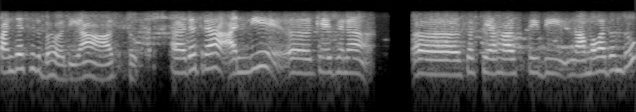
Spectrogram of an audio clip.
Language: Sanskrit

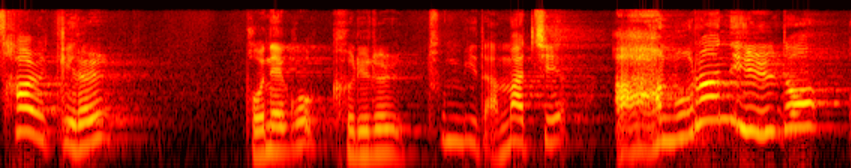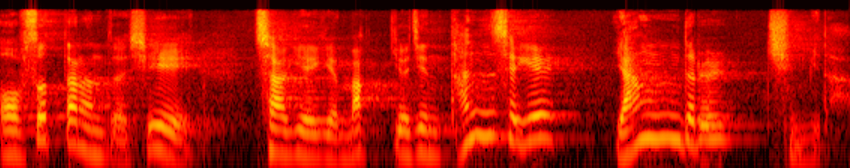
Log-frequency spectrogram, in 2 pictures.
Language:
Korean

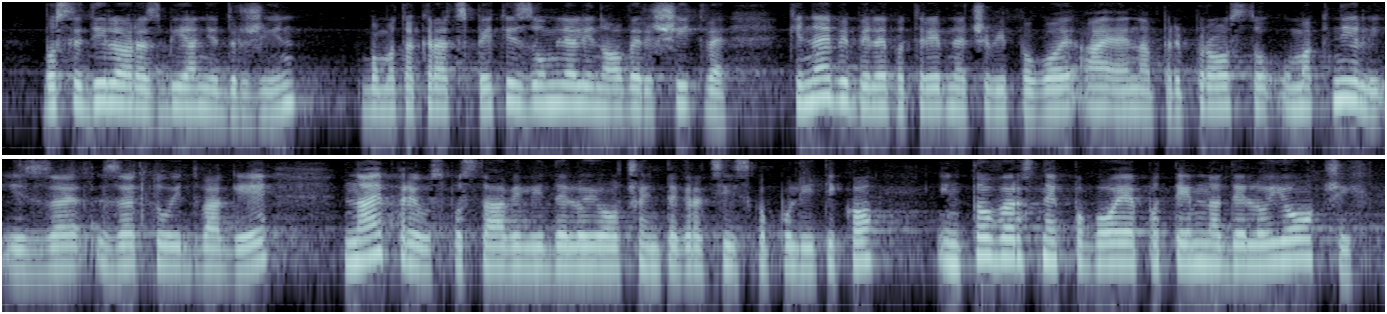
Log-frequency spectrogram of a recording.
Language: Slovenian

